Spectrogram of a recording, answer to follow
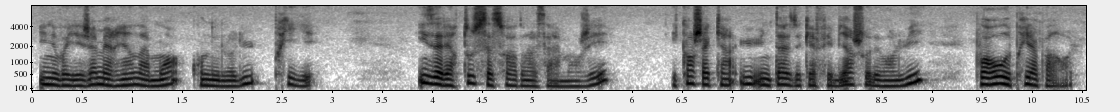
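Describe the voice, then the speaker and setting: A woman reading a detective novel aloud in a measured, even storybook narration. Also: on the low side, vocal fry, breathy edge, highs cut off. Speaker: reader.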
